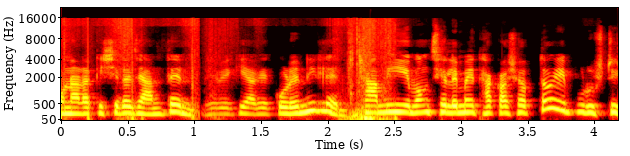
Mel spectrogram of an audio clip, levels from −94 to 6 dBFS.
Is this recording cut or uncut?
cut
